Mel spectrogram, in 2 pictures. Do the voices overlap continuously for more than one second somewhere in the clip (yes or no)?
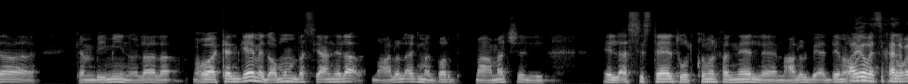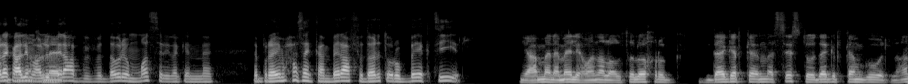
yes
